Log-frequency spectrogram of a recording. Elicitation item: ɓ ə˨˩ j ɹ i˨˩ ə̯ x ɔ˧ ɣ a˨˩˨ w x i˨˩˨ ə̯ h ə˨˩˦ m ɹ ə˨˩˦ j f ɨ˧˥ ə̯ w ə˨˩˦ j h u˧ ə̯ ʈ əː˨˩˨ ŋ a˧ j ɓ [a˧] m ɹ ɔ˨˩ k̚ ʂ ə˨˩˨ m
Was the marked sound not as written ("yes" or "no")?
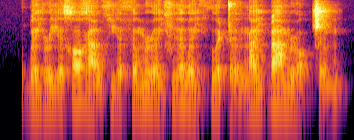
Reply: no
